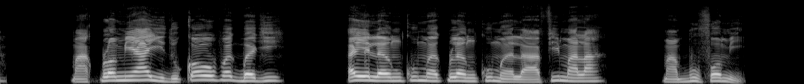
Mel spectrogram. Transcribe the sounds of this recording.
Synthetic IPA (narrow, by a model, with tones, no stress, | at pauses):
mã˨k͡plɔ˦mĩ˦a˦ji˨d̪u˨kɔ˦wo˦ɸɛ˦ɡ͡bɛ˨d͡ʑi˦ | e˦jɛ˦lɛ˨ŋ̩˦ku˦mɛ̃˨k͡plɛ˦ŋ̩˦ku˦mɛ̃˨lɛ˨a˨fi˦mã˨˦la˦ | mã̰˨bu˦fɔ˦mḭ̃˨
